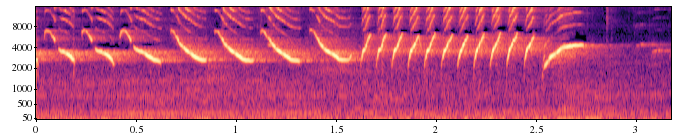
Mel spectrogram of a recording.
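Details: Silver salju canary, described as over birahi (strongly in breeding mood), singing loud rising whistled slurs repeated about five times a second, then a fast buzzy trill near the end before the song stops.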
